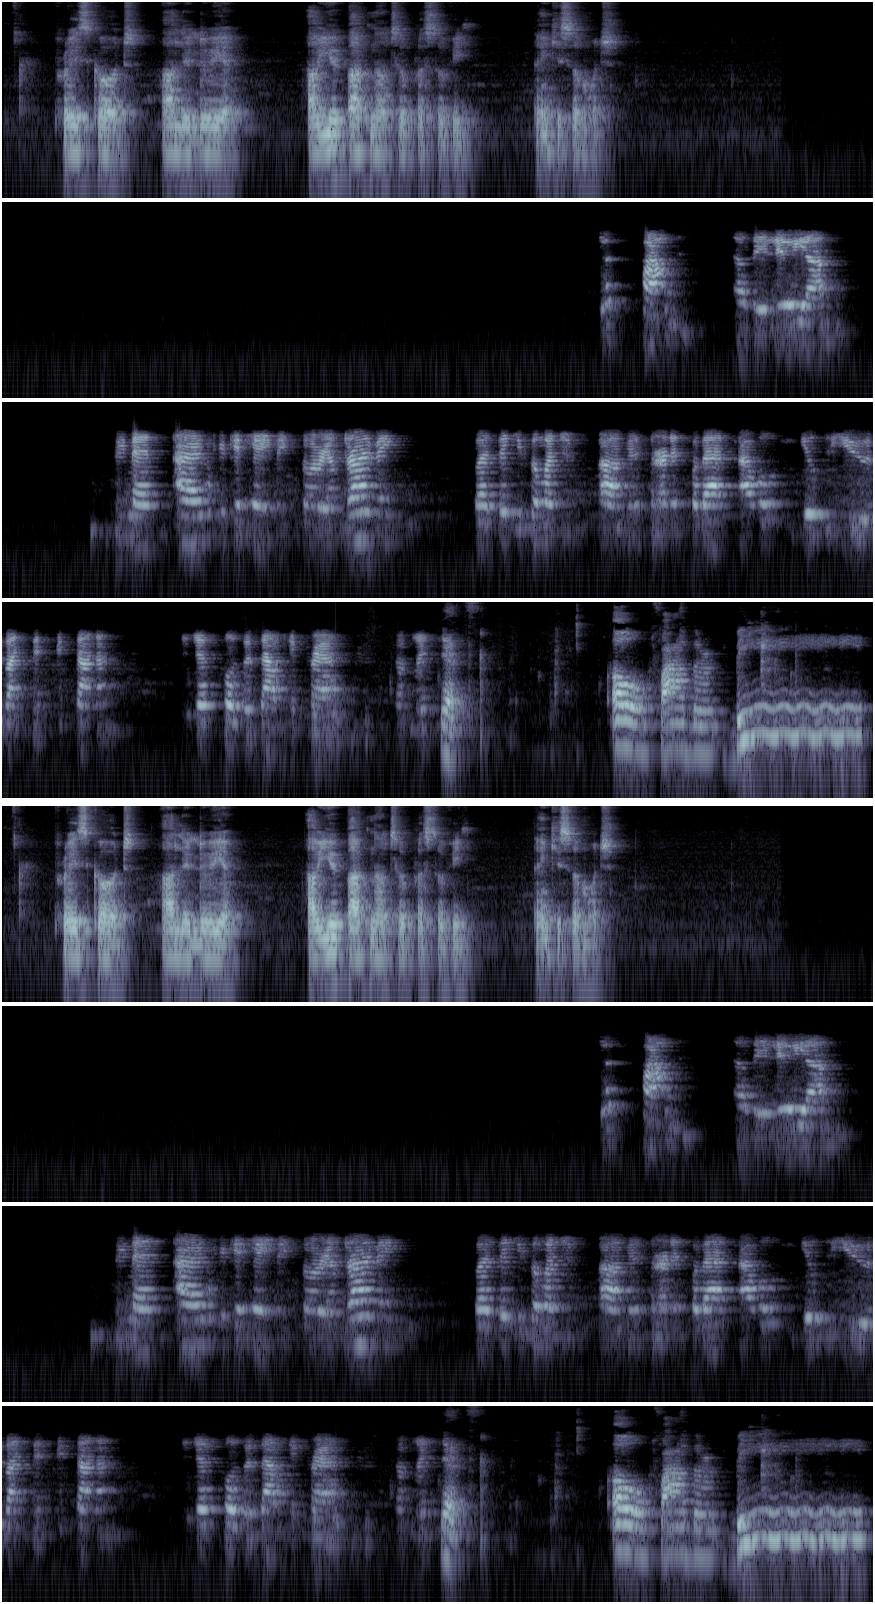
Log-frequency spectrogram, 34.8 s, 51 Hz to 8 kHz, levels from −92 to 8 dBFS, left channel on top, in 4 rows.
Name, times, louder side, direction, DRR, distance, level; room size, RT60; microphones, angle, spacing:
voice 1, 0.5-1.3 1.6-2.3 3.0-4.7 5.3-6.1, right 3 dB, 75° right, 0.7 m, -27 dB
voice 2, 15.1-15.5 16.0-17.0 18.6-21.3 22.2-23.1 23.4-26.5 26.9-27.2 28.0-28.9 29.2-29.5 30.1-30.7, left 5 dB, 45° left, 0.5 m, -30 dB
voice 3, 32.2-34.7, left 2 dB, 85° left, 0.6 m, -28 dB
3.2 x 2.5 x 4.4 m
head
